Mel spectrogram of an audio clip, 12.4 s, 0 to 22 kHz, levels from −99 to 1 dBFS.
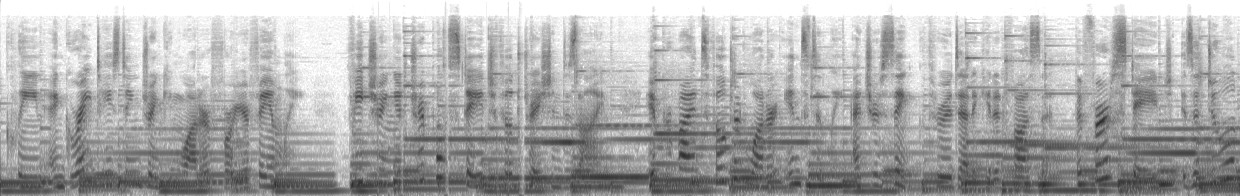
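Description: Late-arriving packets repeatedly emptied the jitter buffer from 3.77 to 4.50 s and again from 4.86 to 5.26 s, producing repeated stalls (stutter). The receiver stretched the last sound through each gap, the longest about 56 ms, so the audio drags and hiccups without losing content.

From 8.09 to 8.38 s the overfilled buffer triggered a jitter buffer speed-up. Short pitch-period pieces, roughly 40 ms in total, were cut out, so the sound runs about 11% fast at unchanged pitch and feels briefly hurried.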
